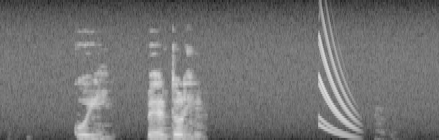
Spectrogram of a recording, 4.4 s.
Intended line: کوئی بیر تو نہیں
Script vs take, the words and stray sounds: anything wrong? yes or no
yes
